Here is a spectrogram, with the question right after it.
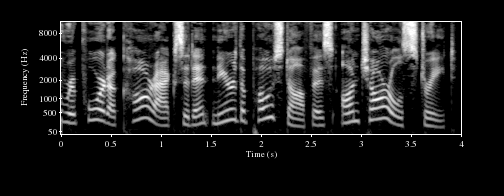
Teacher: Notice how the keywords car accident, post office and Charles Street are stressed.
